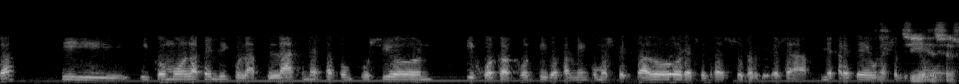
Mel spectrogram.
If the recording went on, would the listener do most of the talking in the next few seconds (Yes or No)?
Yes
